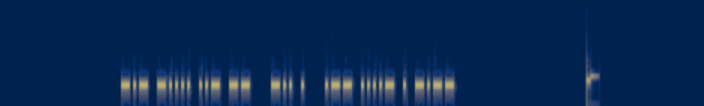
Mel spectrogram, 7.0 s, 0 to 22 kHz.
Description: Morse code, heard as a keyed tone, about 40 wpm, 700 Hz. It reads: K6UM DE W4EY
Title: USA Callsign DE Callsign - 4 Characters - 40wpm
